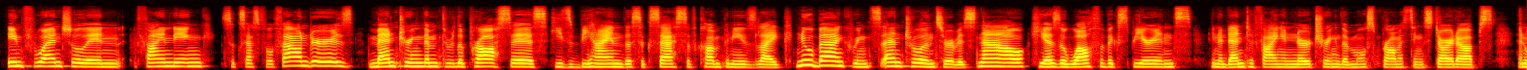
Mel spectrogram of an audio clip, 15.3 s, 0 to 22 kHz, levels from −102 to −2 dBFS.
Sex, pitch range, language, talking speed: female, 165-200 Hz, Italian, 140 wpm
